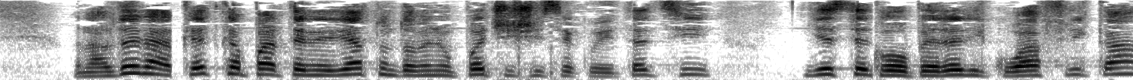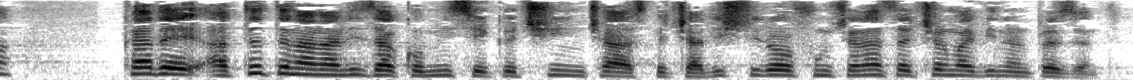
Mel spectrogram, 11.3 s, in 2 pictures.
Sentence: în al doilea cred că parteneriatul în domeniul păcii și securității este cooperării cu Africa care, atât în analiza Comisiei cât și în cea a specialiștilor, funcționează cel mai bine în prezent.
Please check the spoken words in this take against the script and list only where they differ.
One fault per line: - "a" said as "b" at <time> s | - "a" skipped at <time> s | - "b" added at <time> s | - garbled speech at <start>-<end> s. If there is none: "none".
none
